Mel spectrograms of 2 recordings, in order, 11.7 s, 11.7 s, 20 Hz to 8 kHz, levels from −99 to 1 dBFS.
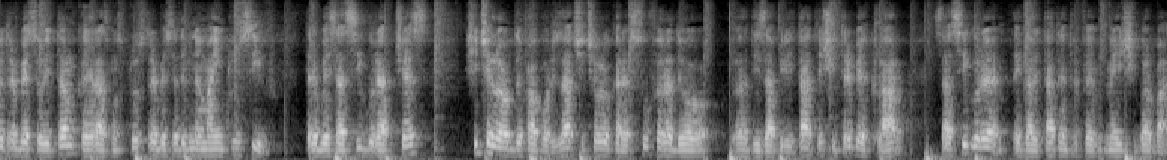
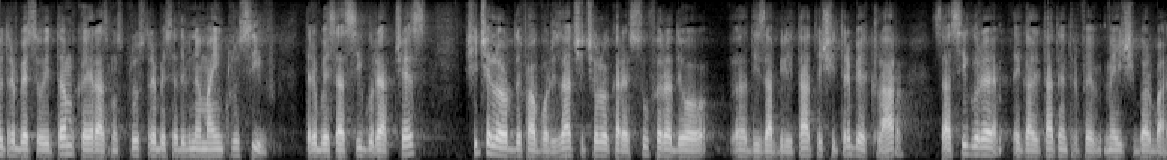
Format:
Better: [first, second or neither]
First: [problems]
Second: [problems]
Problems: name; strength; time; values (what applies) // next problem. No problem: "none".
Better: second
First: background sound (Drum / Drum kit); 14 dB below the speech // room echo; dies away in 0.2 s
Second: none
